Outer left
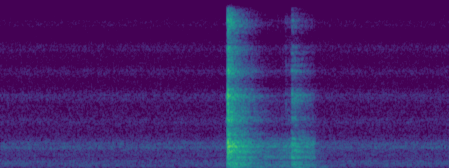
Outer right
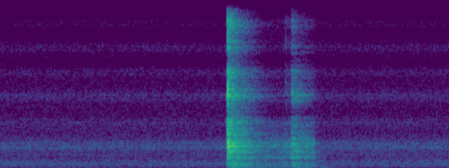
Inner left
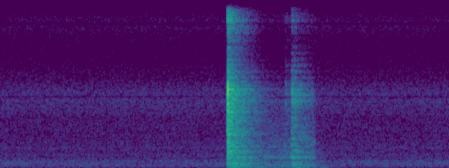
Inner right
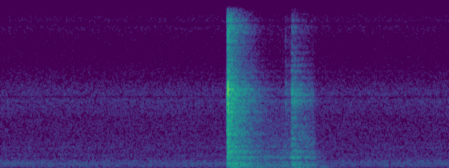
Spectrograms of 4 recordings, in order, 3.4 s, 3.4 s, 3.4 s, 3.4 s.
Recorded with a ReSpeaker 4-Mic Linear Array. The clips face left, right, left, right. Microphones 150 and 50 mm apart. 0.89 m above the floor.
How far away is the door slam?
About 0.5 m.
